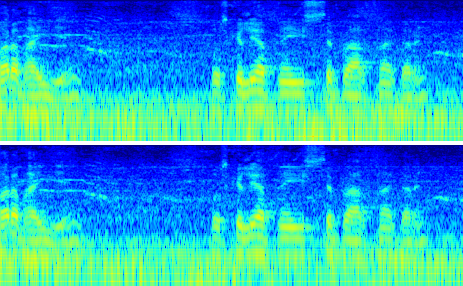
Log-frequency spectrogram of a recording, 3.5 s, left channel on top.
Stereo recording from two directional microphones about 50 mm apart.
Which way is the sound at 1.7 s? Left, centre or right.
Right.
